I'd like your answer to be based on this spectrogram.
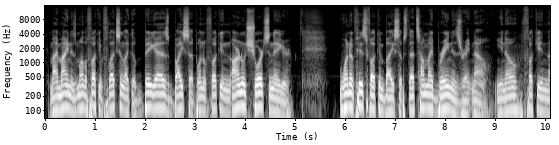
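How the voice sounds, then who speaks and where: A man who owns businesses, giving a profane, emphatic motivational talk in an unhurried way. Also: fairly low pitch, darkish tone, smooth, no echo, clean studio sound. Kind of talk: motivational monologue.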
